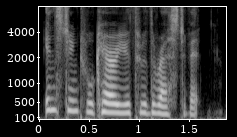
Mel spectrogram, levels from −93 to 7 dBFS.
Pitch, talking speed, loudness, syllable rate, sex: 230 Hz, 290 wpm, -19 LUFS, 7.1 syllables/s, female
